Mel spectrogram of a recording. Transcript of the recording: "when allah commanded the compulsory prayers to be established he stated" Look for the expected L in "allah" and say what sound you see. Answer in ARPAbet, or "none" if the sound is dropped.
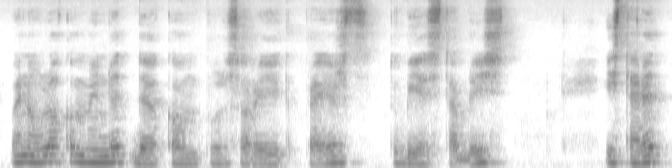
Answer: L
